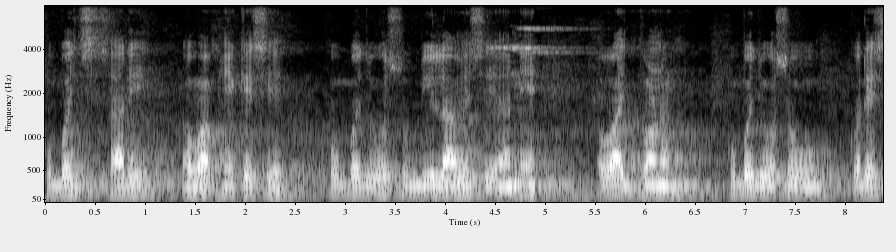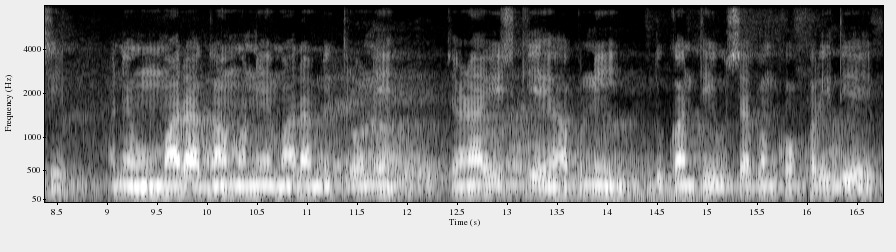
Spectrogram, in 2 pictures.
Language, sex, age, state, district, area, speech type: Gujarati, male, 30-45, Gujarat, Morbi, rural, spontaneous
